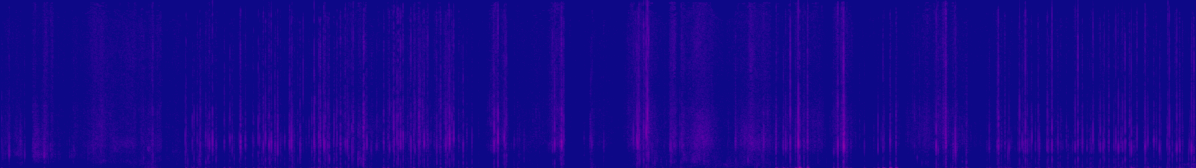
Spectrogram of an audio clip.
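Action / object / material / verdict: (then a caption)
scrape / leather-covered tablet folio case / leather / none. Fingertips and short nails rapidly tap and scratch the cover of a purple pebbled leather (possibly faux) folio tablet case with a stitched spine, lying flat and closed on a bedsheet. A dense, continuous stream of quick dull taps and bright, crunchy scratching runs throughout over a steady low rumble, with occasional louder strikes.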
